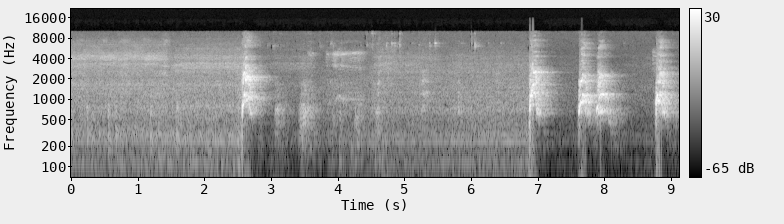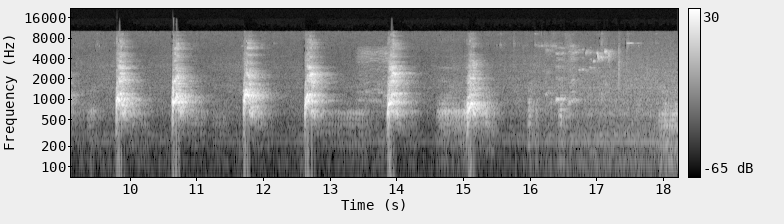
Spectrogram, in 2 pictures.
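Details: Chloe, a 3-year-old Shih Tzu, barks while chasing her toy hamster indoors: sharp, high barks begin near 2.5 seconds, then settle into a steady run of about ten, roughly one every 1.2 seconds.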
